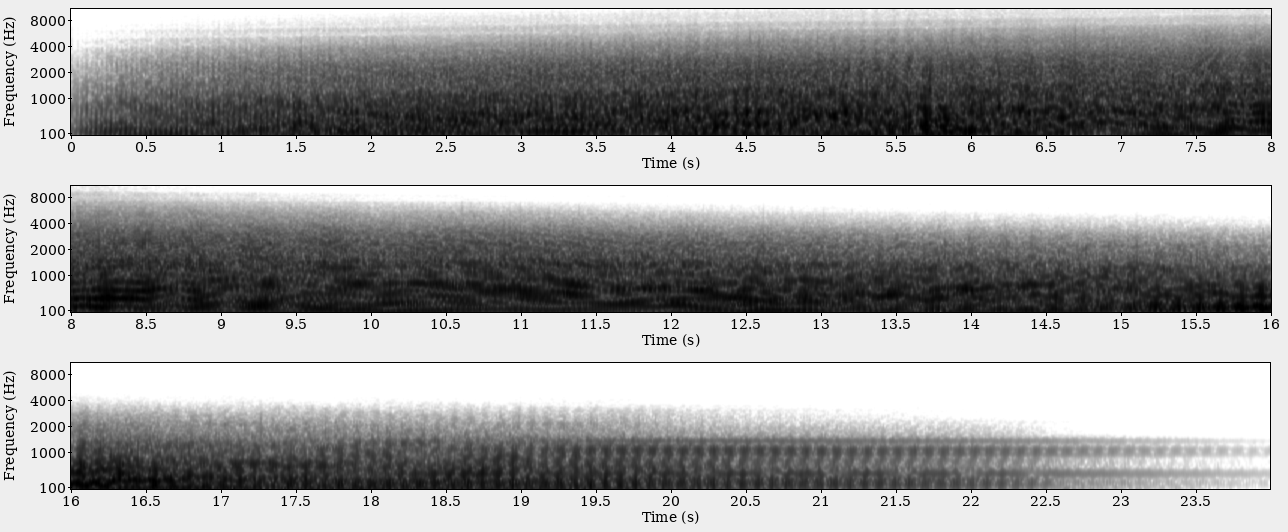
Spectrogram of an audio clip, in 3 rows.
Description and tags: airplane take-off Q13b
A small propeller-driven plane takes off. This sound is not recorded at an airport. It is just a simulation created with different synths.
aeroplane, airplane, airport, air-screw, plane, propeller, propeller-driven, simulation, start, take-off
